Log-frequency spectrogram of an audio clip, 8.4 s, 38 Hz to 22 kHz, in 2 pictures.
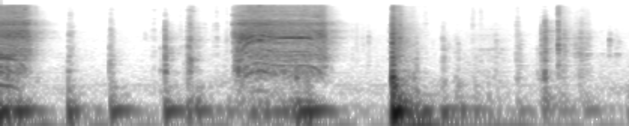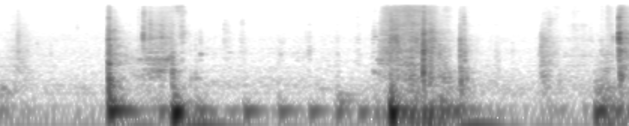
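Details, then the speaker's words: Bosch GBH8-45D hammer drill from 2020, red light on: it starts in short bursts, labours and jams with harsh clunks, and stalls between tries; a stripped tooth on the gearbox crank gear, possibly with the armature gear chewed up too. "Gearbox. Hear that? And she's jamming there. Stripped one of the teeth of this crank gear."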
